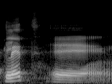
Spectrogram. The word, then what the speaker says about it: Klett: Entonces, hoy agradecemos a Patricia Clet, que se escribe K-L-E-T-T, bueno, aparecerá el rótulo para que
